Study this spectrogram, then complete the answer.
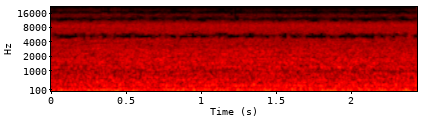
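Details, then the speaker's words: RV propane gas furnace after being switched off: blower keeps running about a minute to cool the furnace, a steady even rush of air with no knocks, rattles or squeal; normal cooldown run. "The way the gas furnace works is it continues to cycle a blower on it just to make it cool down for about a minute or two so you can hear it."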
